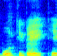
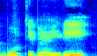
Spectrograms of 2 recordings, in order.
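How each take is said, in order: First: The final -ed ending is left out. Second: The final -ed ending is clearly pronounced. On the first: "ed 발음 정확하게 안 하셔도 되죠" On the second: "td로 끝나는 발음에 ed를 붙이면 ed죠"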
